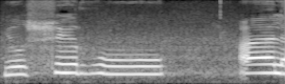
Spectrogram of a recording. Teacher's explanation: یسرو، اب دیکھیے را مشدد ہے، موٹا پڑا جا رہا ہے، سواد میں موٹا پڑا جا رہا ہے اور سواد میں سیٹی کی ساؤنڈ ہے ، جیسے یسرو علی، عین گلے کے درمیان سے ادا کرنا · عین گلے کے درمیان سے ادا کرنا ہے ، لام پہ کھڑی زبر ہے، ایک الف کے برابر لمبا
